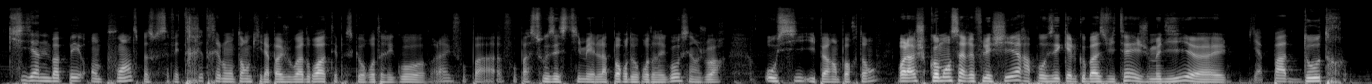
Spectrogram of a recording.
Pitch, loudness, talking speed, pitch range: 130 Hz, -23 LUFS, 255 wpm, 120-150 Hz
